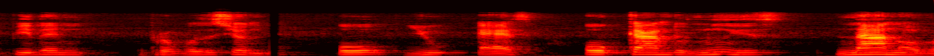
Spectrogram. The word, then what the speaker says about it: aucun: Aucun, pronounce it aucun.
